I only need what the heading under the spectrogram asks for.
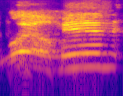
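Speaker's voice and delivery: reacting to her wink at the entrance; Macho Man exclaim. Loud high Macho Man exclaim. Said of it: "And I'm like".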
